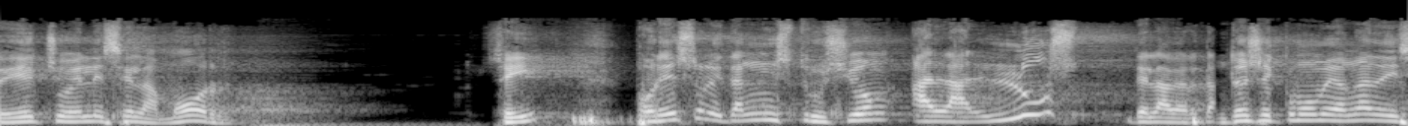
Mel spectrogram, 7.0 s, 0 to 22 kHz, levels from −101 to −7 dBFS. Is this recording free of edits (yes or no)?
no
